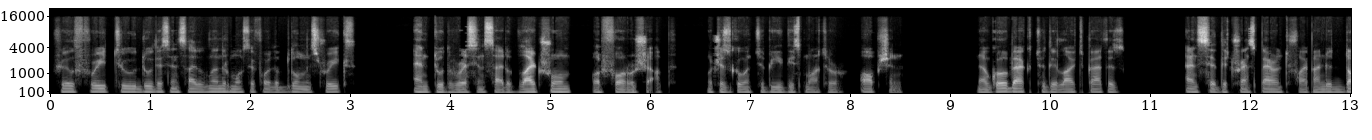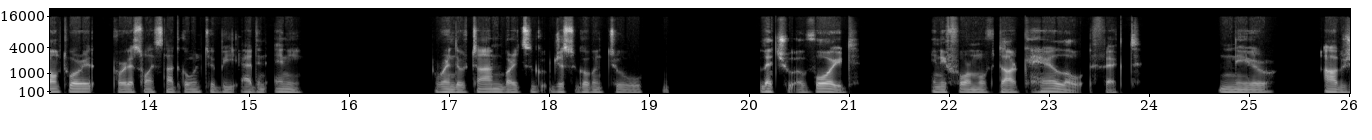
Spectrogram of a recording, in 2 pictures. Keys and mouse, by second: 0.2-1.7 drag, 4.3 n, 8.0-17.2 drag, 9.4 0.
